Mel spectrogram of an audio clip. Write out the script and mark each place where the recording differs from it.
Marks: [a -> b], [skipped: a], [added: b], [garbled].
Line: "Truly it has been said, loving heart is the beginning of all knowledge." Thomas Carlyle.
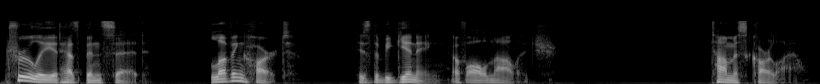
"Truly it has been said, loving heart is the beginning of all knowledge." Thomas Carlyle.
